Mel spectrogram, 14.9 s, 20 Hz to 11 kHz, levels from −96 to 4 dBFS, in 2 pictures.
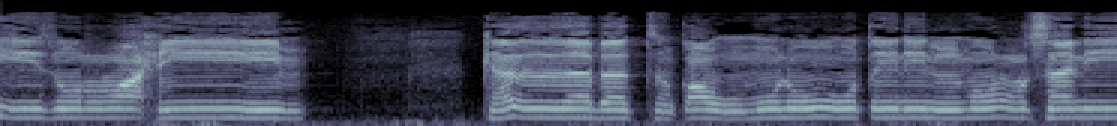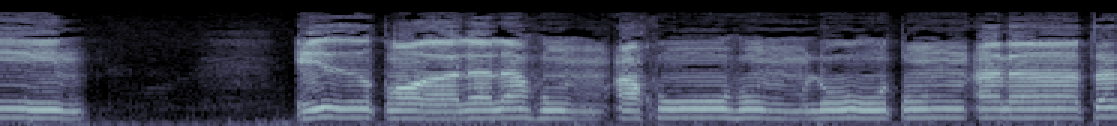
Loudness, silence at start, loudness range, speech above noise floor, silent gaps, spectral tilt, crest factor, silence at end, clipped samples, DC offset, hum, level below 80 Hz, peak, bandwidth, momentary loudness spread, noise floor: -27 LUFS; 0 s; 4 LU; 38 dB; none; -2.5 dB/octave; 16 dB; 0 s; under 0.1%; under 0.1%; none; -62 dBFS; -12 dBFS; 8.4 kHz; 10 LU; -66 dBFS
